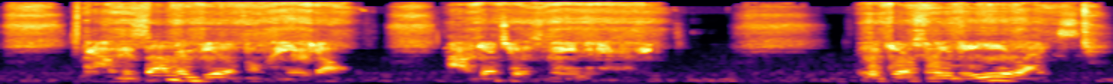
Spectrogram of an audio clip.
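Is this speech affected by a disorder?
Yes: laryngectomy; presses on neck daily to talk.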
